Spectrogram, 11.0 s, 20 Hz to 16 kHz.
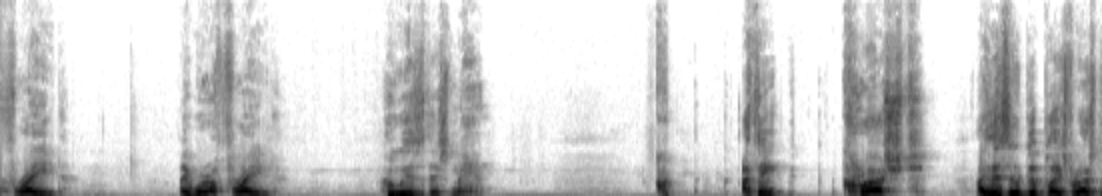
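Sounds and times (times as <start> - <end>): low room hum: 0.0 - 11.0
person sneezing: 6.5 - 7.0.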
